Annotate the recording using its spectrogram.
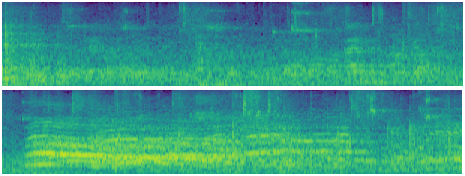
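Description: Sports-hall sounds at a fencing piste: scattered knocks and footsteps on the floor, then, about halfway through, a louder stretch of several voices at once.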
